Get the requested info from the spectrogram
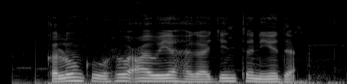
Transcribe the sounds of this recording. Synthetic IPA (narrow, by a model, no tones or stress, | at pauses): kʰɐluːŋkʰʊʊħuːʕɑːwɪjɐɦɐɣaːt͡ʃɪnt̪ʰɐnɪjɐd̪ɐ̰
